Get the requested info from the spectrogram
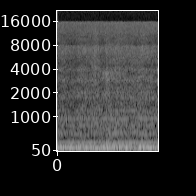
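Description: Steady low background hum and rumble, unchanging, with a faint constant tone in it.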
